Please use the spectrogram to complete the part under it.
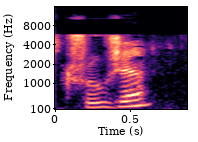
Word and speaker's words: Kruse: And I guess the German pronunciation is Kruse.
